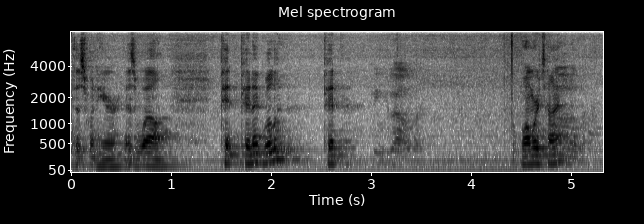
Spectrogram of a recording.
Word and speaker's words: Pingualuit: Pingualuit? One more time? Pingualuit? Yeah. Okay, hopefully that's it for the pronunciations.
